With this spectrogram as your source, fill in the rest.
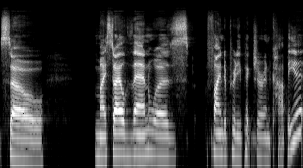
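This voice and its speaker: Recorded very cleanly over a silent background with a dry, close sound and no echo, a woman speaks with an American accent in a very deep, low pitch. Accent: New Jersey accent, comes out at times. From New Jersey. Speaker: artist. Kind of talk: interview.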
